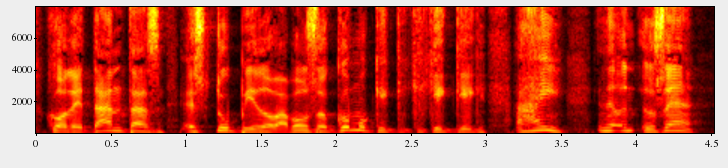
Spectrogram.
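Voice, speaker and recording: A man's voice: a little high, expressive, normal speed, fairly bright tone, dry recording, clean studio sound. A man voicing a furious, hysterical wife with a Mexican accent, shrilly hurling insults at her husband. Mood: ranting. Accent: Mexican Spanish.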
